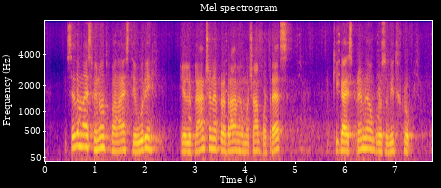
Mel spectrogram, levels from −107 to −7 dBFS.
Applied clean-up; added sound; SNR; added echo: neural separator model SepFormer DNS4.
